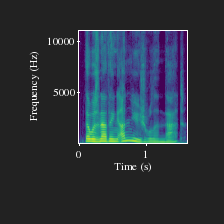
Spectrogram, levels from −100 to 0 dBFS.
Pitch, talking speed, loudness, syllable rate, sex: 200 Hz, 220 wpm, -18 LUFS, 6.9 syllables/s, female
